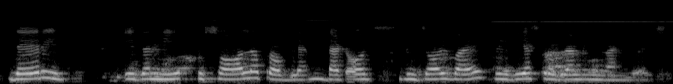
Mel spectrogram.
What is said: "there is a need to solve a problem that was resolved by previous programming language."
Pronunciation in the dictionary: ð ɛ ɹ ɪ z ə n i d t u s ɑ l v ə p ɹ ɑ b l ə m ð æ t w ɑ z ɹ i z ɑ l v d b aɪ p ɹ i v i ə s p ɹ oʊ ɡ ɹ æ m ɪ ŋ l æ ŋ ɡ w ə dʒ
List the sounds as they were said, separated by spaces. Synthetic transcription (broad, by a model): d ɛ ɹ ɪ z ə n i d t u s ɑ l ə p ɹ ɑ b l ə m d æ t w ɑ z ɹ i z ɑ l d b aɪ p ɹ i v i ə s p ɹ oʊ ɡ ɹ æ m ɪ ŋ l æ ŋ ɡ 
